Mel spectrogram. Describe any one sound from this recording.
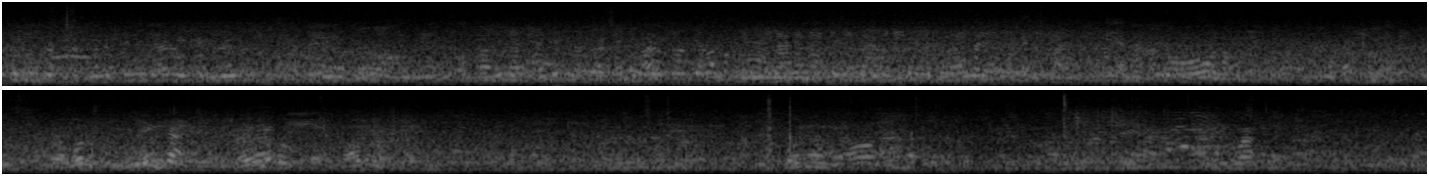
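Several adults talk and chatter nearby outdoors.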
